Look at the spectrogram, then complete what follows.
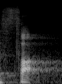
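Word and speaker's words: ث: de l'alphabet arabe que pour prononcer cette lettre le sa comme il le faut, il faut mettre la langue entre les dents et faire comme si on devrait dire sa, S-A.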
